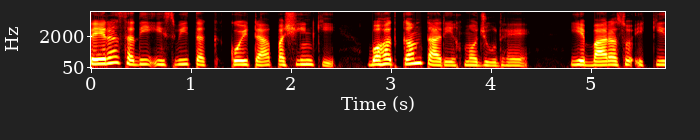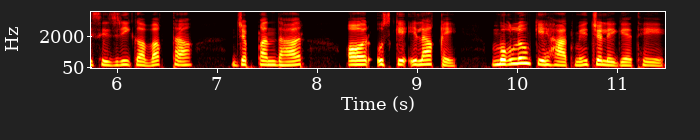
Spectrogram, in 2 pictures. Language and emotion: Urdu, neutral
